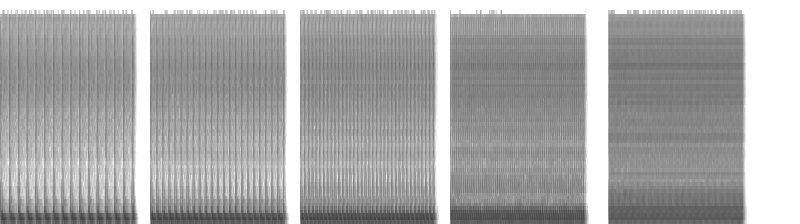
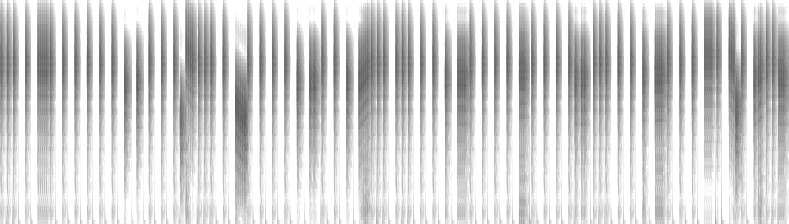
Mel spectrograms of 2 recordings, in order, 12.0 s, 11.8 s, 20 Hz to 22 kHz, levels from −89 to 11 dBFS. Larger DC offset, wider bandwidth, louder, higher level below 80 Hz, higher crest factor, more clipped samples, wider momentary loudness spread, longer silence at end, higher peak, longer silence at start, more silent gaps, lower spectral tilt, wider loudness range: neither; second, 17 kHz vs over 20 kHz; about the same, -19 LUFS vs -20 LUFS; first, -40 dBFS vs -76 dBFS; second, 14 dB vs 22 dB; neither; about the same, 5 LU vs 4 LU; first, 0.85 s vs 0 s; second, -6 dBFS vs -2 dBFS; about the same, 0 s vs 0 s; neither; first, -3.5 dB/octave vs 6 dB/octave; about the same, 3 LU vs 1 LU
